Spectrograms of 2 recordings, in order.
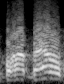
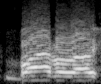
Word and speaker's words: Barbaro: I went Barbaro and I called him Barbaro the whole race there and after the race I found out was named after a painting and the correct pronunciation was barbar Roo the horse of course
